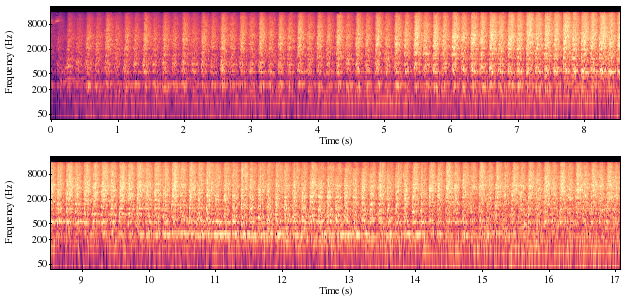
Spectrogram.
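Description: A miniature railway train approaching and passing, heard as a fast, even clatter that grows steadily louder as it nears.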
